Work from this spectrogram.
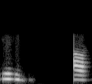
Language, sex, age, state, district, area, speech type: Sindhi, female, 45-60, Maharashtra, Thane, urban, conversation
